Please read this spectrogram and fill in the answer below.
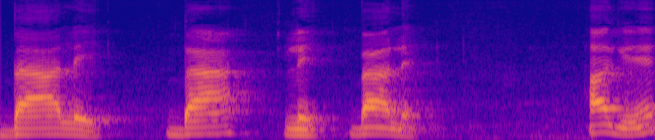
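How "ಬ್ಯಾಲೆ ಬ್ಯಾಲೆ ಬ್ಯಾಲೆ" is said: "ಬ್ಯಾಲೆ" with "bae" vowel, then open "lay"; silent T. Shown as a demonstration. Teacher correcting baale to ballet, silent T. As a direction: repeat "ಬ್ಯಾಲೆ" clearly, once split in syllables. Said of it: "ಬಾಲೆ ಅಲ್ಲ".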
